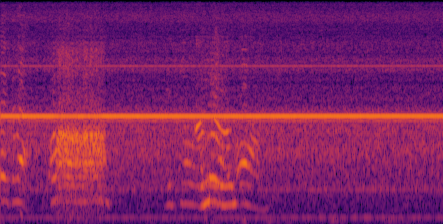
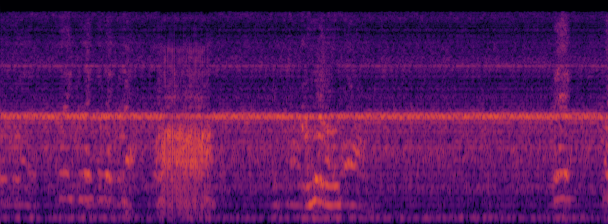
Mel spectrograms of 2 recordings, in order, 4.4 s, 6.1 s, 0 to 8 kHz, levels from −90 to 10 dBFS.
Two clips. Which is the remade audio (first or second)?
second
